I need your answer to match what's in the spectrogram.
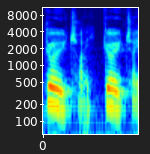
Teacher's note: Göy çay sözündə vurğu göy sözünə düşür, göy hissəsinə düşür.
